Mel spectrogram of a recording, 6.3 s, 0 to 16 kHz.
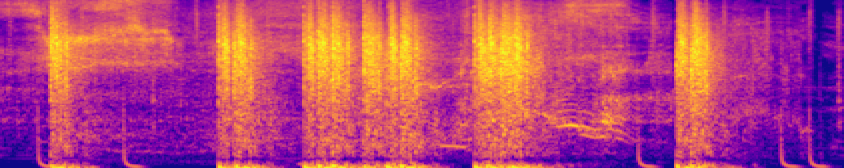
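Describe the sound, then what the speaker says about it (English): SMG fire in the survival game 7 Days To Die, several rapid bursts of gunshots separated by short pauses, loud and close, with thuds in between. "My SMG's performing well."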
